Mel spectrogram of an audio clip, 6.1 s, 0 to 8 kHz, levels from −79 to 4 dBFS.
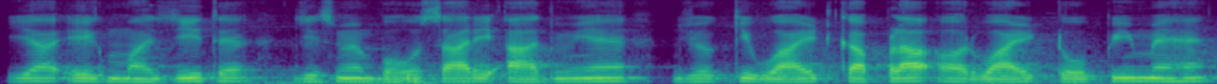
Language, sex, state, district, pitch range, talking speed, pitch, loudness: Hindi, male, Jharkhand, Deoghar, 110-120 Hz, 165 wpm, 115 Hz, -19 LUFS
